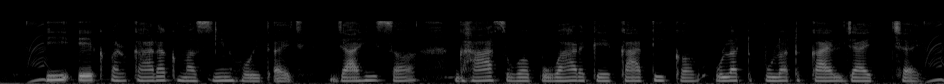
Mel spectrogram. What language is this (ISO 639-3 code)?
mai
